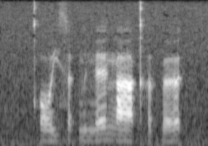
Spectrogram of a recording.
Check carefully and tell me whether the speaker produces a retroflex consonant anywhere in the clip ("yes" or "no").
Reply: no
